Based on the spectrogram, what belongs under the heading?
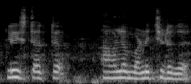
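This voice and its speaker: A woman's voice: high voice, steady tone, fairly quick, dark tone, slight background noise, close to an everyday voice, poor audio. A woman voicing a fussing, doting cartoon mother. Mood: anxious consoling. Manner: fussing, consoling, apologetic. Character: anxious, doting middle-aged mother. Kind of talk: cartoon serial voice acting.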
